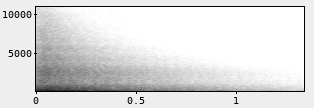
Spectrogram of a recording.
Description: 59 REV-BD1-L.wav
